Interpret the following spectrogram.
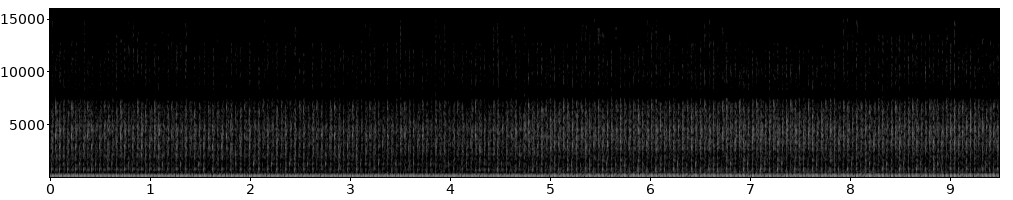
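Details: Mazda 626 first start after cylinder head reassembly, rest of exhaust not connected, oil overfilled: low heavy idle wavers and shifts midway, uneven and lumpy with knock and vibration. Owner suspects O2 sensor misreading the open exhaust, possibly old gas. Rough fluctuating idle.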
